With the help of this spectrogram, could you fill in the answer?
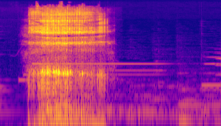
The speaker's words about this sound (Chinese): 然后他又进入到了梦乡，打起了呼噜。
